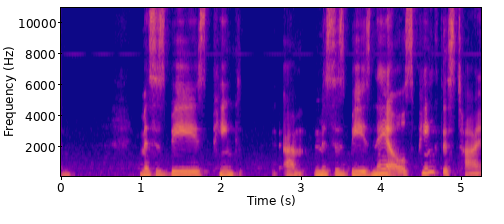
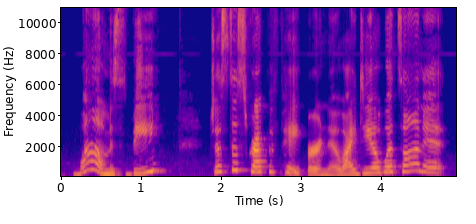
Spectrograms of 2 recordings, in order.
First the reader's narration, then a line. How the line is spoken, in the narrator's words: she said cheerfully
